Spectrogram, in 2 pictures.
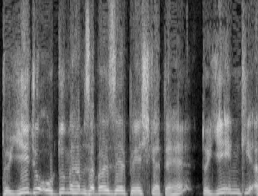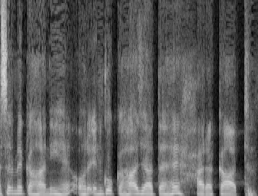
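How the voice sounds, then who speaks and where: A man's voice: on the high side, mellow, no echo. A man teaching an online Arabic grammar lesson, explaining patiently and often checking that students follow.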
